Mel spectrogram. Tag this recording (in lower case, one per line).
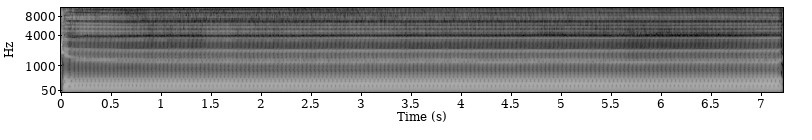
singing
human voice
